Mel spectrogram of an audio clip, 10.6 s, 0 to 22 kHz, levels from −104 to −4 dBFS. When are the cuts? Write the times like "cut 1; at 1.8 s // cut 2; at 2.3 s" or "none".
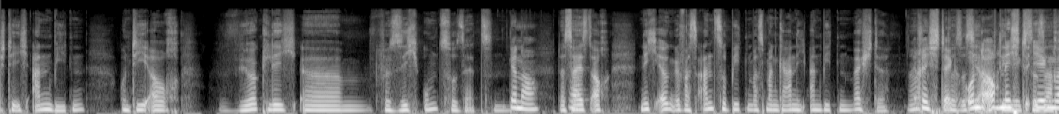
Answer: none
